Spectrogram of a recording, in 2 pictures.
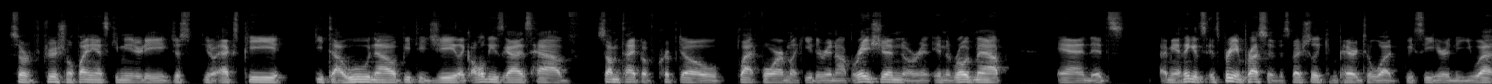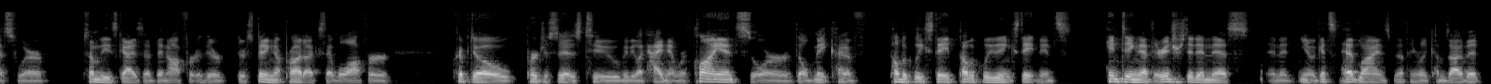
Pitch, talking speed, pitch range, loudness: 100 Hz, 215 wpm, 95-110 Hz, -25 LUFS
